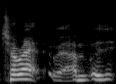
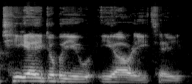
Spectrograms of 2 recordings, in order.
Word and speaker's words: Taweret: Was it Tourette? Is it pronounced? It's Taweret.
